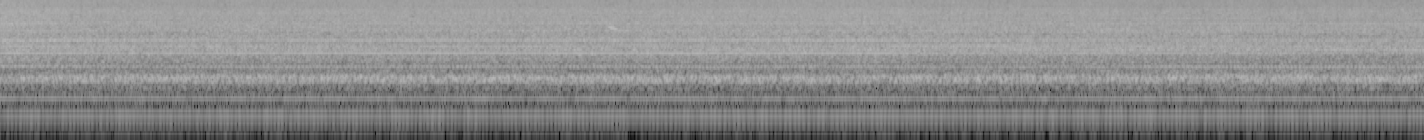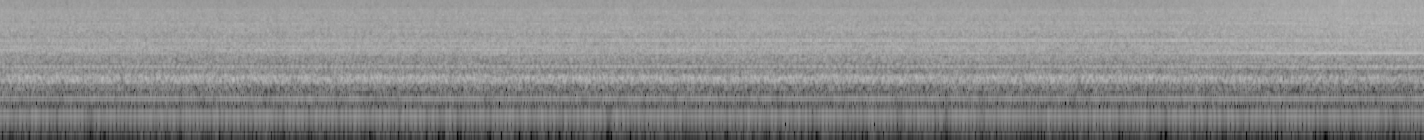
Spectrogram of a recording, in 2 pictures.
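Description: High-speed cooling fan of an iBeLink ASIC Dash miner running at full speed, quite loud: a steady whir with a constant multi-tone hum.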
